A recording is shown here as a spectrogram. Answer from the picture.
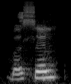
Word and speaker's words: bustle: Bustle. Yes. Bustle means hubbub, a loud noise, chaos. Sir, it is Then bustle or bustle. bustle. T is silent.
